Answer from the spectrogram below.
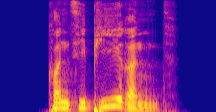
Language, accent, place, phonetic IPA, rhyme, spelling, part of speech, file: German, Germany, Berlin, [kɔnt͡siˈpiːʁənt], -iːʁənt, konzipierend, verb, De-konzipierend.ogg
- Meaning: present participle of konzipieren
